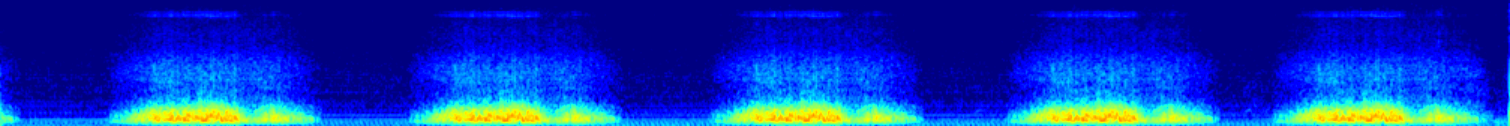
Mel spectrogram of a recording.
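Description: Normal vesicular breath sounds heard on auscultation of the chest: five breaths, about one every two seconds. Each is a soft, low-pitched rustle through inspiration that fades away early in expiration, with a quiet gap before the next breath.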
